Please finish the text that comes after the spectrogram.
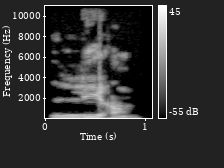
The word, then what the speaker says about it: l'Iran: La pronunciación sería l'Iran.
